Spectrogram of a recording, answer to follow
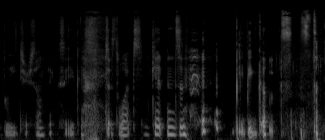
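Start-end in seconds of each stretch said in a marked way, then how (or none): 2.9-3.5 short high-pitched laugh. Real, not acted. Laughing at kittens remark.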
